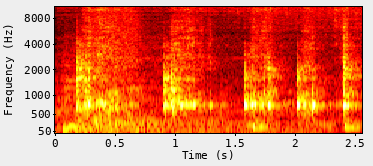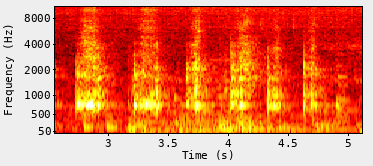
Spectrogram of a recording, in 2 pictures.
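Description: Chopped onions sizzle in olive oil in a hot pan, broken by a steady series of scraping stirs from a utensil, close and moderately loud with no talking.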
